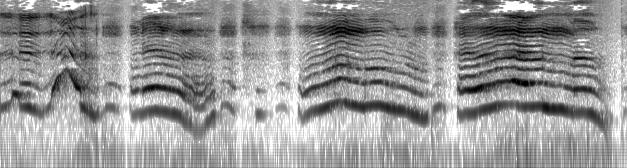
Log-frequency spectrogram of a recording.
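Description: Several drawn-out, high-pitched wailing cries with brief pauses between them, typical of an infant crying, in a small quiet room.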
